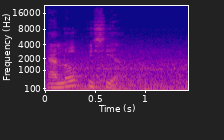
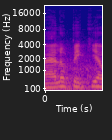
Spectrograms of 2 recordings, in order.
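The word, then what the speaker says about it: alopecia: ট্রান্জিয়েন্ট অ্যালোপিসিয়া produce করে অ্যালোপিসিয়া বা অ্যালোপেকিয়া বলে অনেকে অনেক ভাবে উচ্চারণ করে অ্যালোপেকিয়া মানে হলো চুল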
